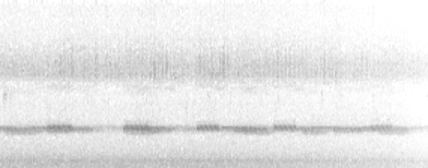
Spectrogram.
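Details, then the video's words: High steady cricket trill at night in a forest, pulsing in short bursts about once a second over a soft hiss, the whole sound fading out toward the end. "Crickets and wind sounds at night"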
